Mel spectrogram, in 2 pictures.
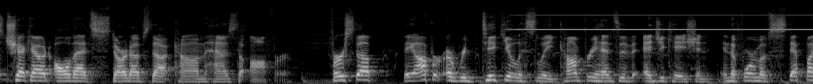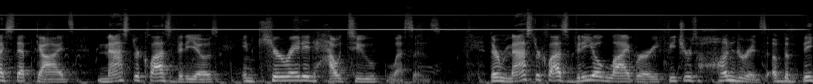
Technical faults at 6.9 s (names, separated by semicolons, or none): feedback whistle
